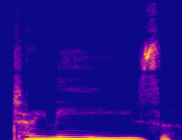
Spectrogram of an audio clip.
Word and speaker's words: Chinese: go and which syllable all the words have the stress on ease Chinese Balinese okay now please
